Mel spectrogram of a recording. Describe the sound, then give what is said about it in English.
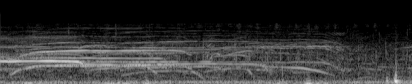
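A live music event audience cheers and whoops loudly as a performer is introduced, many overlapping high voices rising and falling in pitch over a steady bed of clapping and shouting, with a sharper burst near the end. “Right now, make some noise for”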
